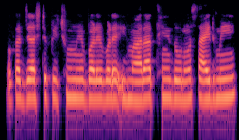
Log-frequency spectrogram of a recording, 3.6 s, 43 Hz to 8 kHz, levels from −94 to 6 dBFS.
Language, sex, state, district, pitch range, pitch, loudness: Chhattisgarhi, female, Chhattisgarh, Jashpur, 200-205 Hz, 205 Hz, -19 LUFS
